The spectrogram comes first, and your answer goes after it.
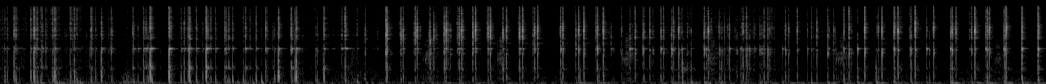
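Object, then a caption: Small metal tin can. Fingernails tap rapidly on the side wall of a small, hollow, printed metal tin held upright in one hand. The result is a fast, uneven stream of sharp, bright, tinny clicks that die away almost instantly, with a faint high metallic ring and very little low end.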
